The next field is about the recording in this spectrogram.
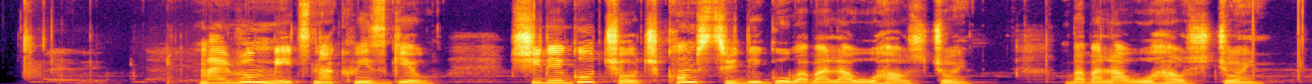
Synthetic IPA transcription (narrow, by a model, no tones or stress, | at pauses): maɪɹũmːetnakʰɹis̬ɡel | ʃideɡot͡ʃɔt͡ʃkʰɔ̃mstideɡobabalawoɦaʊsd͡ʒɔɪn | babalawɔɦaʊsd͡ʒɔ̃ɪ̃n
